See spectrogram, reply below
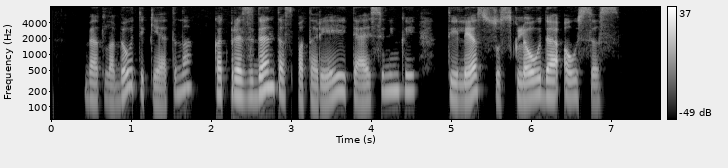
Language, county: Lithuanian, Klaipėda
